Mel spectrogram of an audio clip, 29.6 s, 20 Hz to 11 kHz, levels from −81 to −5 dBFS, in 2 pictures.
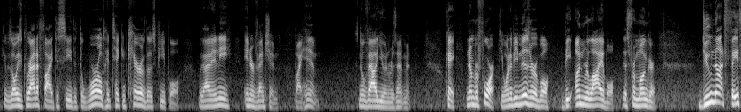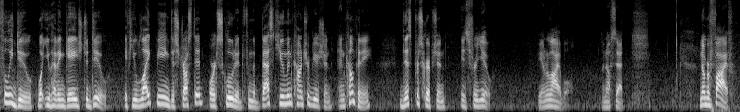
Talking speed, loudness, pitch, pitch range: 150 wpm, -19 LUFS, 145 Hz, 130-160 Hz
